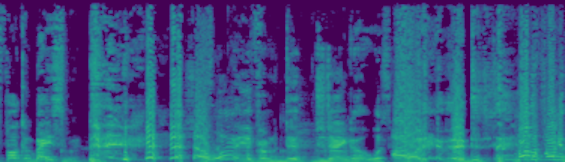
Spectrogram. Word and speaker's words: Django: Steve from Django. Motherfucker, the D is silent.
